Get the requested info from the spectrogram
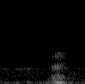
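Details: Gray Mangalica breeding boar on the Miculești farm in Romania, a single short low grunt rising and falling in under half a second against quiet background after a man's speech.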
